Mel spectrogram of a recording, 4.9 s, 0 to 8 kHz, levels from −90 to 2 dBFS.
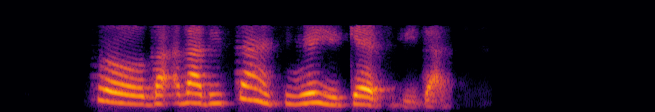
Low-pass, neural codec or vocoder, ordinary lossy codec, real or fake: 7.2 kHz; codec, 24 kHz, 0.9 kbps, WavTokenizer, large speech release; AAC, 16 kbps; fake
